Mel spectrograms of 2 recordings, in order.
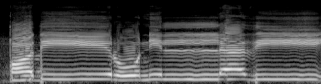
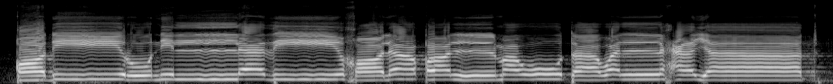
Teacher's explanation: آپ نون کو آگے لام کے ساتھ ملائیں گے تو یہ خالی الف ختم ہو جائے گا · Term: ملا کر پڑھنے والی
